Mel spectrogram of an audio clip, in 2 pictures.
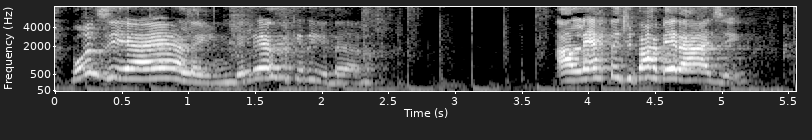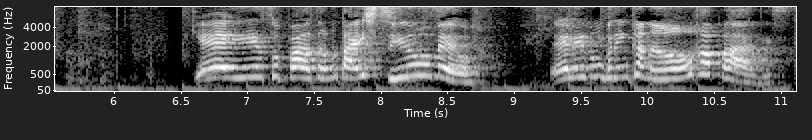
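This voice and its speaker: Playful woman chatting w/ her stream while she drives, high voice, lots of echo. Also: fairly bright tone. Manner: chatty and playful, greeting viewers by name. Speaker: livestreaming truck driver. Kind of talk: casual livestream chat greeting viewers. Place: vehicle cab while driving.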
